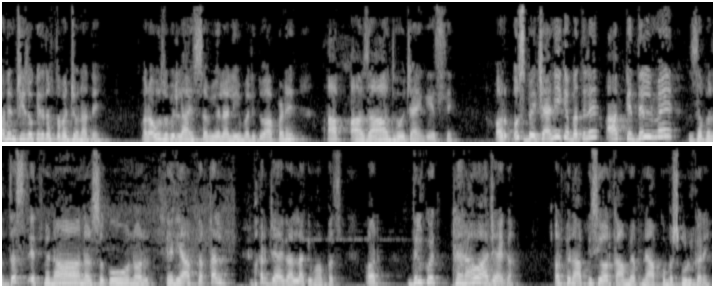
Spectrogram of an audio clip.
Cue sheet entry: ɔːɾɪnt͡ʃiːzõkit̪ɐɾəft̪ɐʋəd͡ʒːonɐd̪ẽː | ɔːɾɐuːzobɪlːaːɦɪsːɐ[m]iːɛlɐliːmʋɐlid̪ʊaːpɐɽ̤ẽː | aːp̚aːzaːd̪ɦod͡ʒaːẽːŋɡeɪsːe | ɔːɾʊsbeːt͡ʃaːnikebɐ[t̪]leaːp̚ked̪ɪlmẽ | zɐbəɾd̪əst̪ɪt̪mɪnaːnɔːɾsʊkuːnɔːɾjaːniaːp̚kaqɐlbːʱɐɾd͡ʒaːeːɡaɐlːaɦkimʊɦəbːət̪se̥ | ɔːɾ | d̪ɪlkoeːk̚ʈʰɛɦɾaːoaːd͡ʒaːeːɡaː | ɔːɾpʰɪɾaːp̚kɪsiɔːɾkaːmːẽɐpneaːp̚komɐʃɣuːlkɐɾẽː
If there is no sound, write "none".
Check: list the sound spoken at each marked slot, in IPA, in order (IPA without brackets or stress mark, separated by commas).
m, d̪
